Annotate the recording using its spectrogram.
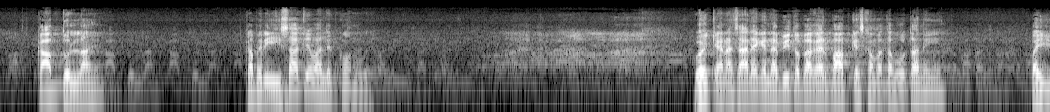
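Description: A man speaks with emotion into a microphone, in bursts with pauses, heard through a loudspeaker.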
